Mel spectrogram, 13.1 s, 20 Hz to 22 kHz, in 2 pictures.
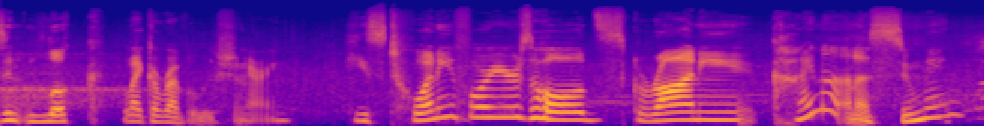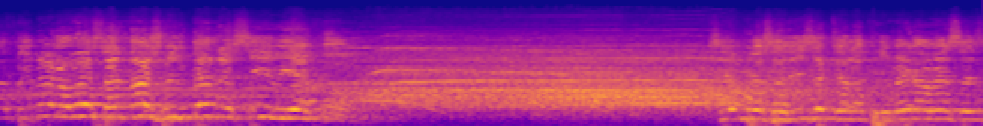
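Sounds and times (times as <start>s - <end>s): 
many voices whooping and shouting in unison: 0.0s - 1.1s, 6.7s - 13.0s
speech: 0.0s - 9.0s, 11.4s - 13.1s
huge concert crowd roaring and cheering: 0.0s - 13.1s.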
